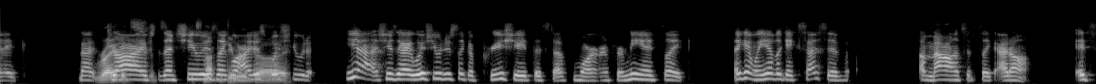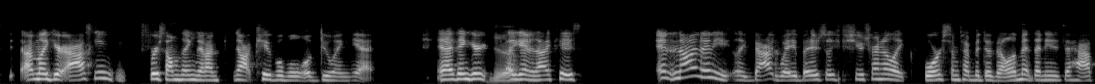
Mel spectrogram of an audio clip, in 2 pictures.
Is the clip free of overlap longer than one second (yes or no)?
no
